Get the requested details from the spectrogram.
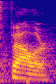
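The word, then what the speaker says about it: FOWLR: what fowler means and is spelled like is f o this w r so we say it as fowler so it means fish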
